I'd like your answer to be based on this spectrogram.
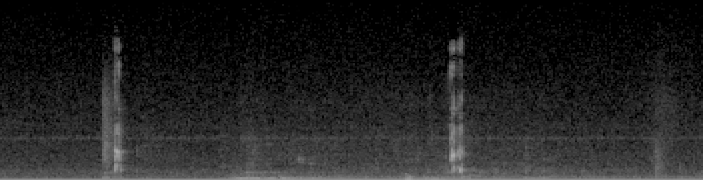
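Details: One-week-old baby boy with hiccups: two short, sharp catches a few seconds apart over quiet room noise.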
